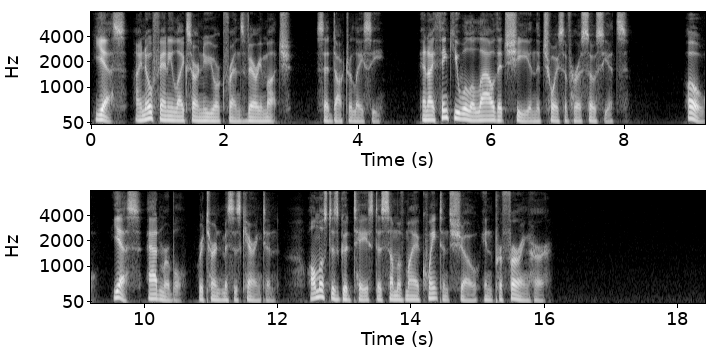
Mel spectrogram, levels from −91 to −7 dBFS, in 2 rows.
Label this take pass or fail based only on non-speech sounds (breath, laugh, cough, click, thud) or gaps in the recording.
pass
